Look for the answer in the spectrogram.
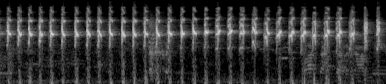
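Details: Konslet song from a lovebird: a long, fast stream of sharp, buzzy chirps at roughly eight per second, steady in pace and pitch across the whole passage.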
